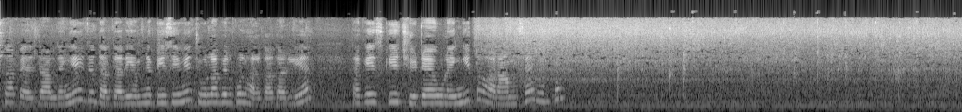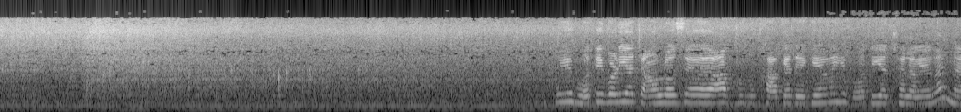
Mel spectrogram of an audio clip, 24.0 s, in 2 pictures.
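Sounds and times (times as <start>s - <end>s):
paste frying in oil: 5.9s - 21.9s.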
